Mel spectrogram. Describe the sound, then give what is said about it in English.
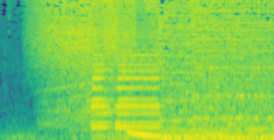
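A motorbike sound effect, played during a Seven FM traffic bulletin: a single short horn toot over a loud roar of engine noise, with a falling pitch as the vehicle sweeps past. “wasn't that a fly of an aeroplane? No, nope, motorbike. Re- I'd re-look at your sound effects.”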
